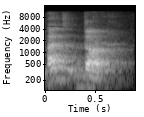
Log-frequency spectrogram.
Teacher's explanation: Il faut bien qu'on entende deux fois le D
